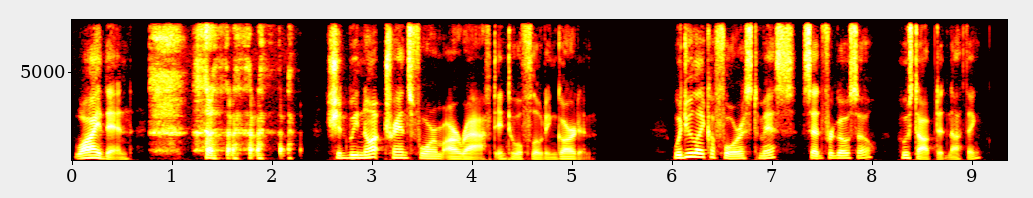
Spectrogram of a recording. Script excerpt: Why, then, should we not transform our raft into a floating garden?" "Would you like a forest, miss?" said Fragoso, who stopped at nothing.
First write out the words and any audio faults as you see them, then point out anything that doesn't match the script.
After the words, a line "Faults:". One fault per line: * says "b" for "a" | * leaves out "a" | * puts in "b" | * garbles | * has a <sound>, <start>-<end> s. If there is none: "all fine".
Why, then, should we not transform our raft into a floating garden?" "Would you like a forest, miss?" said Fragoso, who stopped at nothing.
Faults:
* has a laugh, 0.8-2.3 s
